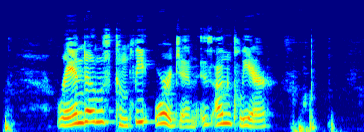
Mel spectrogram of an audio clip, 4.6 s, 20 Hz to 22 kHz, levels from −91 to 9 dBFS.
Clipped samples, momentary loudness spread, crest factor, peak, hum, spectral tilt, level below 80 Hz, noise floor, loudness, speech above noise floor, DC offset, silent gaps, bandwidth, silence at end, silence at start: under 0.1%; 20 LU; 16 dB; -2 dBFS; none; -4.5 dB/octave; -48 dBFS; -54 dBFS; -17 LUFS; 38 dB; under 0.1%; none; 9.2 kHz; 0.4 s; 0.05 s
